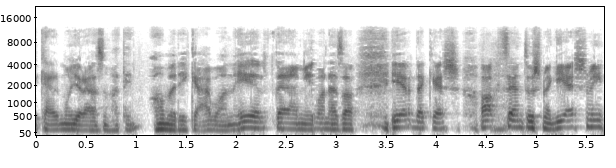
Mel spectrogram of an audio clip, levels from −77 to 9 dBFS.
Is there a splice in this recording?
yes; 2 cuts; at 1.1 s, 2.8 s

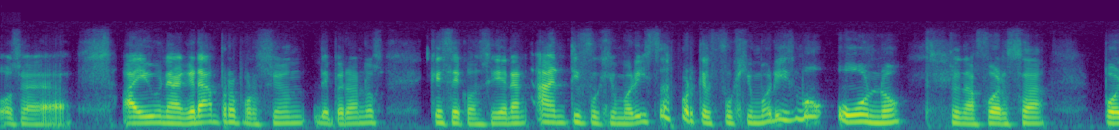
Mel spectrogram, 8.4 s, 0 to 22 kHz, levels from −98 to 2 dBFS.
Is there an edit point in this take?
yes; 1 cut; at 7.1 s

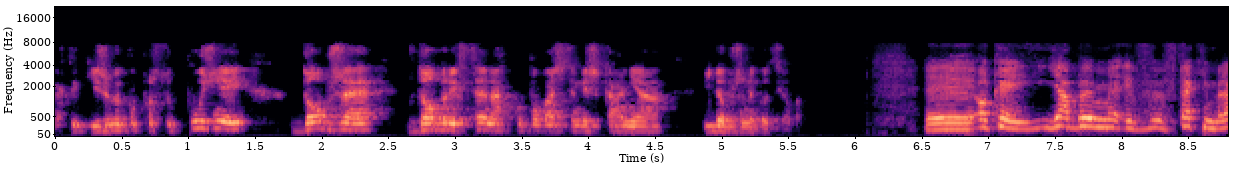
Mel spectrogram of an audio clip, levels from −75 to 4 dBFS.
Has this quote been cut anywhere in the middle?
no; 0 cuts

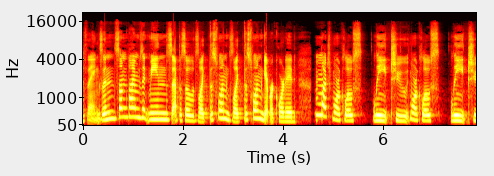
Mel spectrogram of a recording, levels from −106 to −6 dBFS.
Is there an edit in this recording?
yes; 3 cuts; at 2.9 s, 4.6 s, 6.5 s

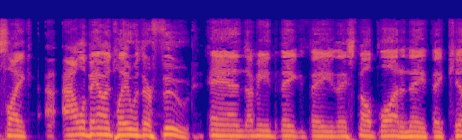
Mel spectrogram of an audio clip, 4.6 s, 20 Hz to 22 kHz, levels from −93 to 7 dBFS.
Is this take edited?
yes; 2 cuts; at 1.1 s, 2.7 s

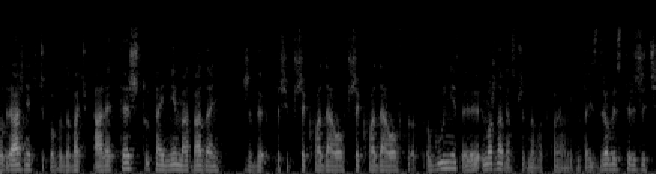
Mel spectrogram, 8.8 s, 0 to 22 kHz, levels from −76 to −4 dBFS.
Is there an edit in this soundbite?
yes; 6 cuts; at 1.1 s, 2.5 s, 3.7 s, 4.6 s, 6.1 s, 6.7 s

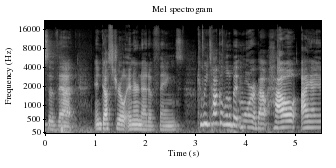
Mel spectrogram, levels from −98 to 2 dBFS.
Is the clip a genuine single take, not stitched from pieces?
yes; 0 cuts

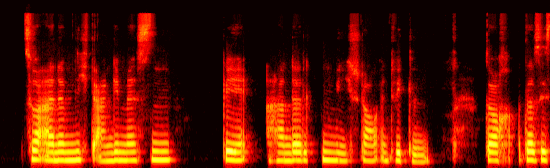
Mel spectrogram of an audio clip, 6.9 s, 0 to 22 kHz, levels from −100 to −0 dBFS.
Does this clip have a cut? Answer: no; 0 cuts

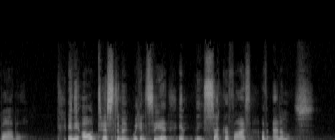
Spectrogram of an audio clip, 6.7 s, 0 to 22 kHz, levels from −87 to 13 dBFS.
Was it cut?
no; 0 cuts

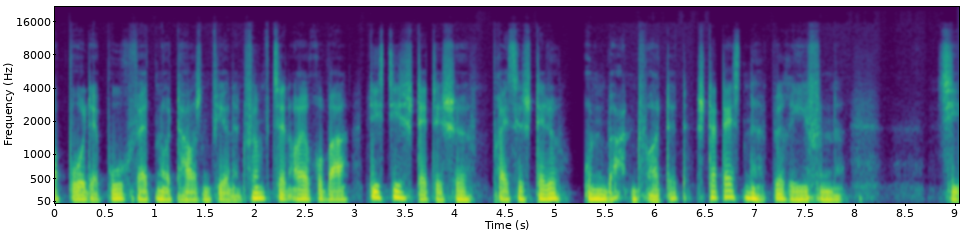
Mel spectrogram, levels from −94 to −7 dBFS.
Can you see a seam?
yes; 2 cuts; at 3.1 s, 6.4 s

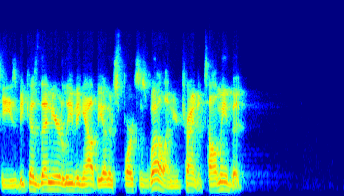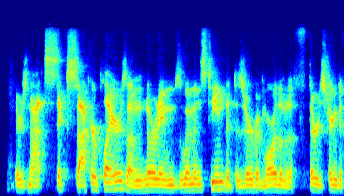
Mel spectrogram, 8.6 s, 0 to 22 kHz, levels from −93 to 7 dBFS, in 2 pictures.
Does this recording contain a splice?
no; 0 cuts

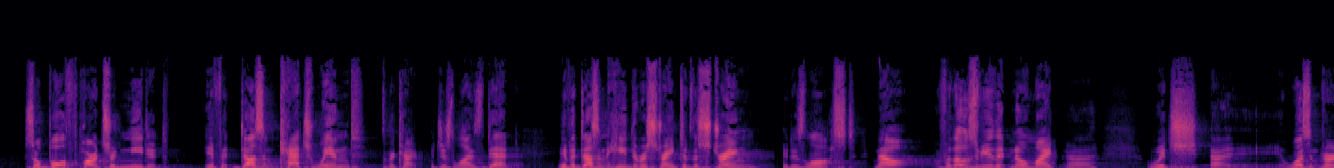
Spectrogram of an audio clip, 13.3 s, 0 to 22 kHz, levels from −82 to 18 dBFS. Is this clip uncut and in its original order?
no; 8 cuts; at 1.2 s, 3.8 s, 4.2 s, 4.8 s, 5.2 s, 7.7 s, 8.6 s, 10.5 s

